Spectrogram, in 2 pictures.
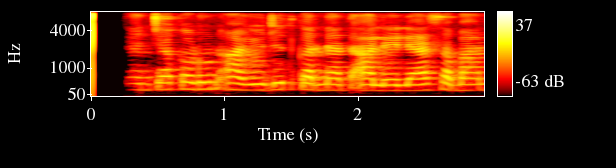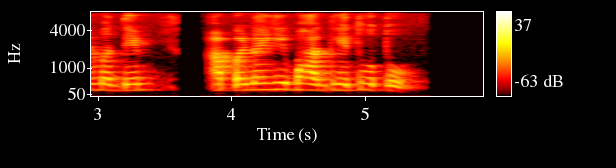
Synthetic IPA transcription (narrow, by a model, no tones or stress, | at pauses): t̪jaɲt͡ɕjakəɽuːnʔajod͡ʑit̪kəɾɳjat̪a̰leljasəbʱamːəd̪ʱːje | a̰pəɳəɦiːbʱaɡɡʱet̪ɦot̪o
